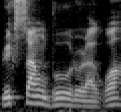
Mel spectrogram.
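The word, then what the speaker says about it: Luxembourg: 상원이 사용하는 건물은 룩셈부르크 궁전을 사용하는데요. 프랑스 발음으로는 릭상부르라고 한다고 합니다.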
